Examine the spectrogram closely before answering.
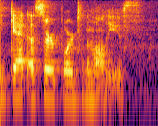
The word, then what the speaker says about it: Maldives: what's the proper pronunciation okay maldis so in their native language they they call the Maldives MALDI so hence MALDI Maldives it's just an easy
